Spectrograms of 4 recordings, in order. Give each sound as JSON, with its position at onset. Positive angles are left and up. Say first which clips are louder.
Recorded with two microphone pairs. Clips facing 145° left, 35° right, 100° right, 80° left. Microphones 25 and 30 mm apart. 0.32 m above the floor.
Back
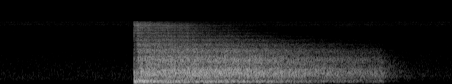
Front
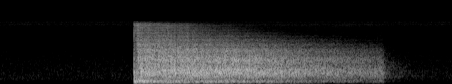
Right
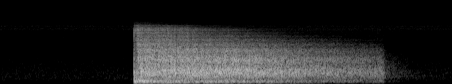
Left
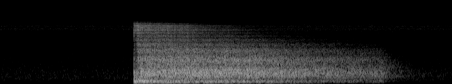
{"t": 1.3, "sound": "an explosion", "louder": "front 7 dB, right 9 dB", "azimuth_deg": -75, "distance_m": 0.5}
